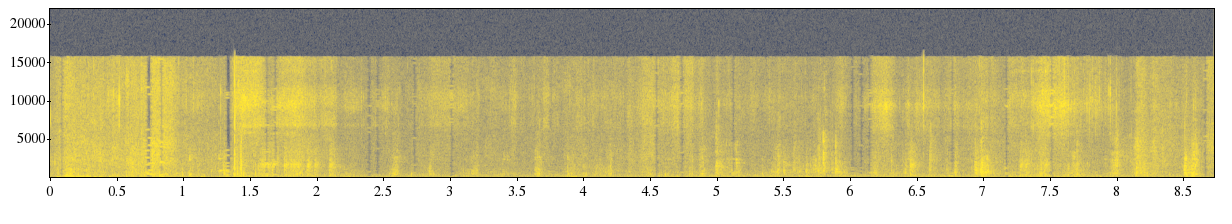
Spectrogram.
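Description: Faint, close chewing of crispy homemade fried chicken: irregular small crunches and wet mouth clicks.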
